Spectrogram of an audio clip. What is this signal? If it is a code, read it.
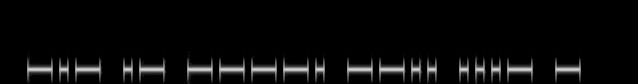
Morse code, heard as a keyed tone, about 14 wpm, 700 Hz. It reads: KA9ZVT
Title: USA Callsign DE Callsign - 6 Characters - 15wpm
